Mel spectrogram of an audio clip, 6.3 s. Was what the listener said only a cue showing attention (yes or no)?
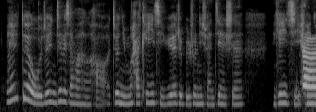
no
